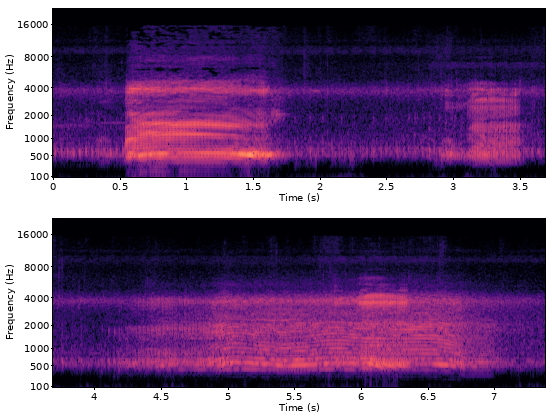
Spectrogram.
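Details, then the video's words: Cow in rural rice fields lets out one strong moo of about a second, then a brief softer call, followed by a long, wavering, lower-level moo over a constant background drone. "Cute cow wandering in rural rice fields - Funny cow sound"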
